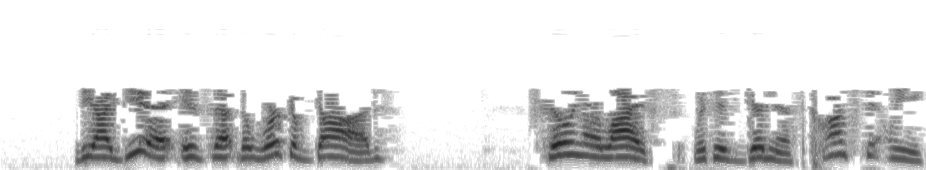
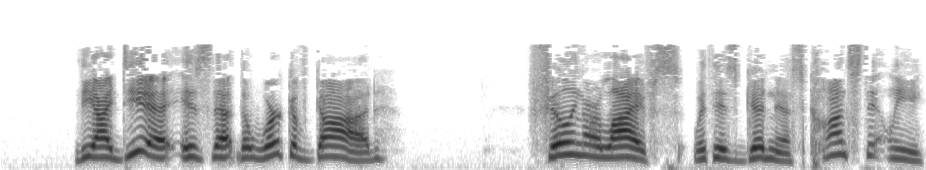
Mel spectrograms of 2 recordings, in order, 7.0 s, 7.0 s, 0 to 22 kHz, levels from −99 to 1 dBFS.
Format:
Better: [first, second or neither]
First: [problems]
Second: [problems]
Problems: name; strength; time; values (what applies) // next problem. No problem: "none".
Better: second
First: garbled, watery; badly; nothing above 3 kHz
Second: garbled, watery; slightly; nothing above 8 kHz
